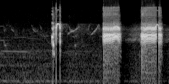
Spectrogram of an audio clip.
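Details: Black francolin giving a brief call: a short clipped note followed by two loud, rasping, broadband syllables about half a second apart, with little else audible.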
